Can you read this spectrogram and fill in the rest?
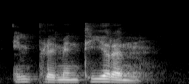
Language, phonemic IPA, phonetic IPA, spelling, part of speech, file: German, /ɪmpləmɛnˈtiːʁən/, [ʔɪmpləmɛnˈtʰiːɐ̯n], implementieren, verb, De-at-implementieren.ogg
- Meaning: to implement (bring about)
